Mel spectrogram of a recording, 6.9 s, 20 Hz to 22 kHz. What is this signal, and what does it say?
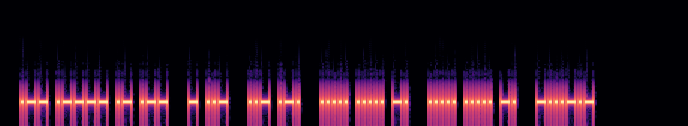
Morse code, heard as a keyed tone, about 40 wpm, 700 Hz. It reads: W1AW TU UR 55N 55N <BK>
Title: Common QSO Phrases Encore 40wpm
